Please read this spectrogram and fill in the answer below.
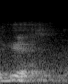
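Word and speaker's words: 曰: But when I was reading it, I pronounced it yue. Why is that? Why isn't it 不易说乎? Nobody has an issue with this. Well, it's a variant reading. It's a different word. It's not shuo, it's not shui.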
